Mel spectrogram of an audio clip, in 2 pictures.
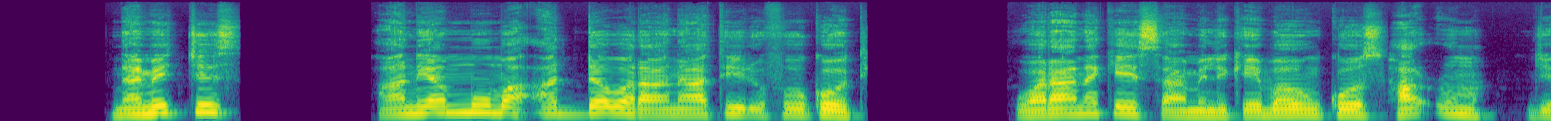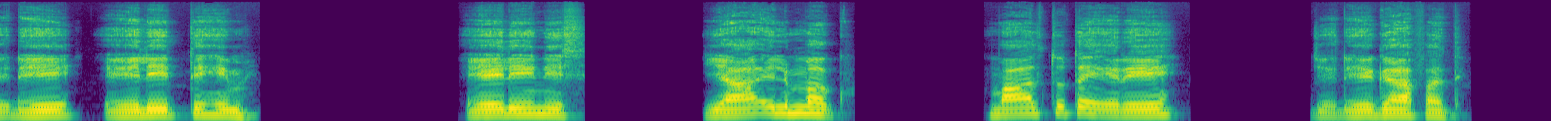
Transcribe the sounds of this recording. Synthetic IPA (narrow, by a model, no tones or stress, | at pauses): nɐmɪt͡ʃːɪs | ʔɐnɪɐmːʊmɐʔːd̪ːɐwɐɾaːnaːt̪iːᶑʊfuːko̞ːt̪ɪ̥ | wɐɾaːnɐke̞ːsːaːmɪlkʼeːbɐʊŋkoːshɐrʊmɐ | d͡ʒɛᶑe̞ːeːliːt̪ːɪɦɪmɛ̥ | ʔe̞ːliːnɪs | jaːɪlmɐkʊ̥ | maːlt̪ʊt̪ɐʔɪɾe̞ː | d͡ʒɛᶑe̞ːɡaːfɐt̪ɛ̥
